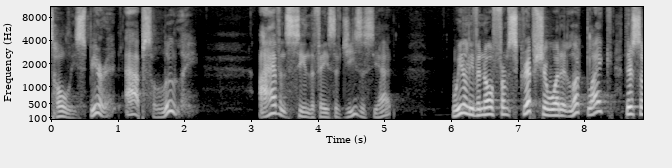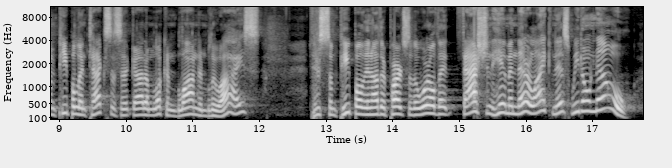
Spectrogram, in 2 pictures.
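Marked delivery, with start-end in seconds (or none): 6.0-17.7 loud, high preacher's exhortation; preaching at full force. Acted. Preacher rousing his congregation, loud full-force preaching. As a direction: lift the room, preach it out.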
